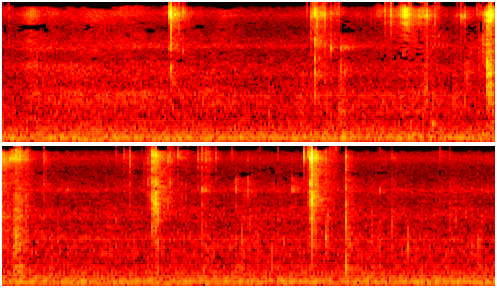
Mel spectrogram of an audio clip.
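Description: Close mouth sounds of eating hot-sauce-covered chicken wings: biting and chewing meat off the bone, punctuated by about six sharp, wet smacks.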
